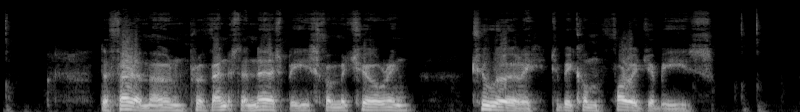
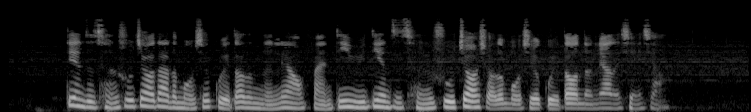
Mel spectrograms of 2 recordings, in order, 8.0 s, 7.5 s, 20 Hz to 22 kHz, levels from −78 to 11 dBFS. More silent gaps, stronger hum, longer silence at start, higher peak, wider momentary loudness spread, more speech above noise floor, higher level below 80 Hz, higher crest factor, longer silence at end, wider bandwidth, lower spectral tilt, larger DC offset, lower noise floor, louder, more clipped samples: neither; neither; first, 1 s vs 0.65 s; first, 0 dBFS vs -4 dBFS; about the same, 10 LU vs 9 LU; first, 46 dB vs 39 dB; first, -40 dBFS vs -66 dBFS; about the same, 14 dB vs 18 dB; about the same, 0.9 s vs 0.85 s; first, 13.5 kHz vs 11.5 kHz; first, -7.5 dB/octave vs -5 dB/octave; neither; about the same, -59 dBFS vs -62 dBFS; first, -13 LUFS vs -23 LUFS; neither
